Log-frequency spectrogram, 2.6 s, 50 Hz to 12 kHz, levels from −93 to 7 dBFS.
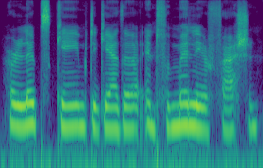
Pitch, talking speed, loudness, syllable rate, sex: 190 Hz, 160 wpm, -18 LUFS, 4.6 syllables/s, female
